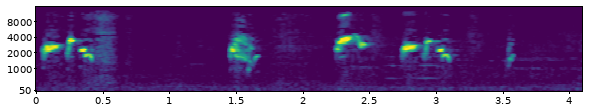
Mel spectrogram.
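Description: A red-whiskered bulbul gives five short, bubbly, chirping phrases in about four seconds, bright and mid-high, against a quiet background.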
